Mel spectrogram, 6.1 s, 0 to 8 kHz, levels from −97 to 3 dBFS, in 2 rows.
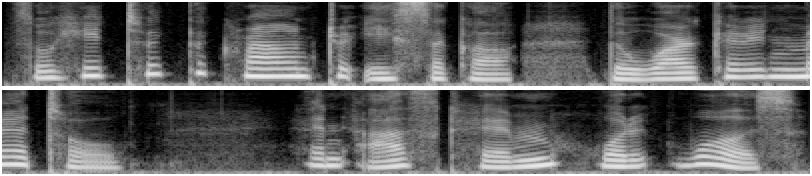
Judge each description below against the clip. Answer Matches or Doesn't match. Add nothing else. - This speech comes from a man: Doesn't match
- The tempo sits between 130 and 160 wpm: Doesn't match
